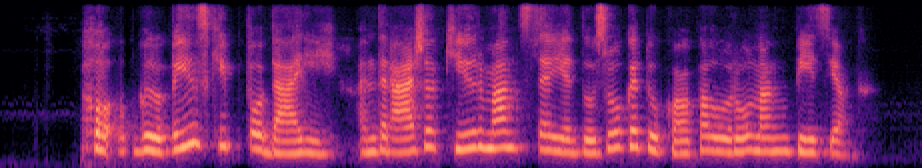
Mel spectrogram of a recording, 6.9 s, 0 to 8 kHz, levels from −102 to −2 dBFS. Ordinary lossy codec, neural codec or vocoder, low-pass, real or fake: none; codec, 16 kHz in and 24 kHz out, 0.6 kbps, FocalCodec, streaming, 2048 codes; 7.2 kHz; fake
